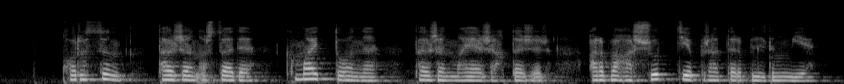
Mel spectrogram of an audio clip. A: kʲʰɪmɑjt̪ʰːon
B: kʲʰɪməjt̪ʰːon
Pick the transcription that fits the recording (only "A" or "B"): A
